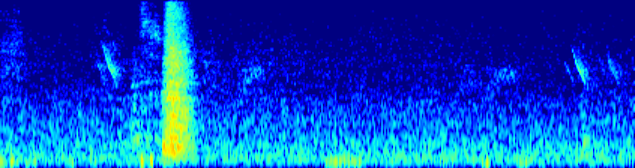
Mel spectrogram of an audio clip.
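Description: Bernese Mountain Dog giving one short, sharp breathy huff about a second in, just after a couple of faint clicks.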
